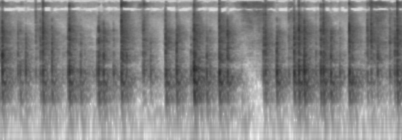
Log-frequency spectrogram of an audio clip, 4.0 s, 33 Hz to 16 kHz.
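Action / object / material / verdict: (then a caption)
tap / small cardboard phone box / cardboard / none. Long nails tap the surfaces of a small, hollow black cardboard iPhone box in a quick, uneven run of about 27 dry, hollow taps with a low-mid body near 234 Hz. Each tap dies away almost at once, with a brief pause near the middle of the clip.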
